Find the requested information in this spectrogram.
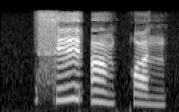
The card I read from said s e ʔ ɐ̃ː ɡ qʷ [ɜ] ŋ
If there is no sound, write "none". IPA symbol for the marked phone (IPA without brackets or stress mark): ɛ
